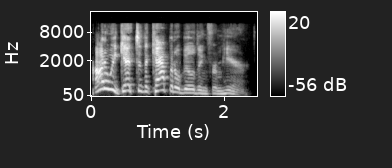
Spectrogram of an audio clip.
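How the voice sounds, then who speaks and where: A man in casual podcast conversation, with a lively, widely moving pitch. He reads comic lines aloud with playful theatricality, acting out little speech bubbles as he goes. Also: brisk. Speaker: podcast host reading an old humor magazine aloud. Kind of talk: casual chat with dramatic reading.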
